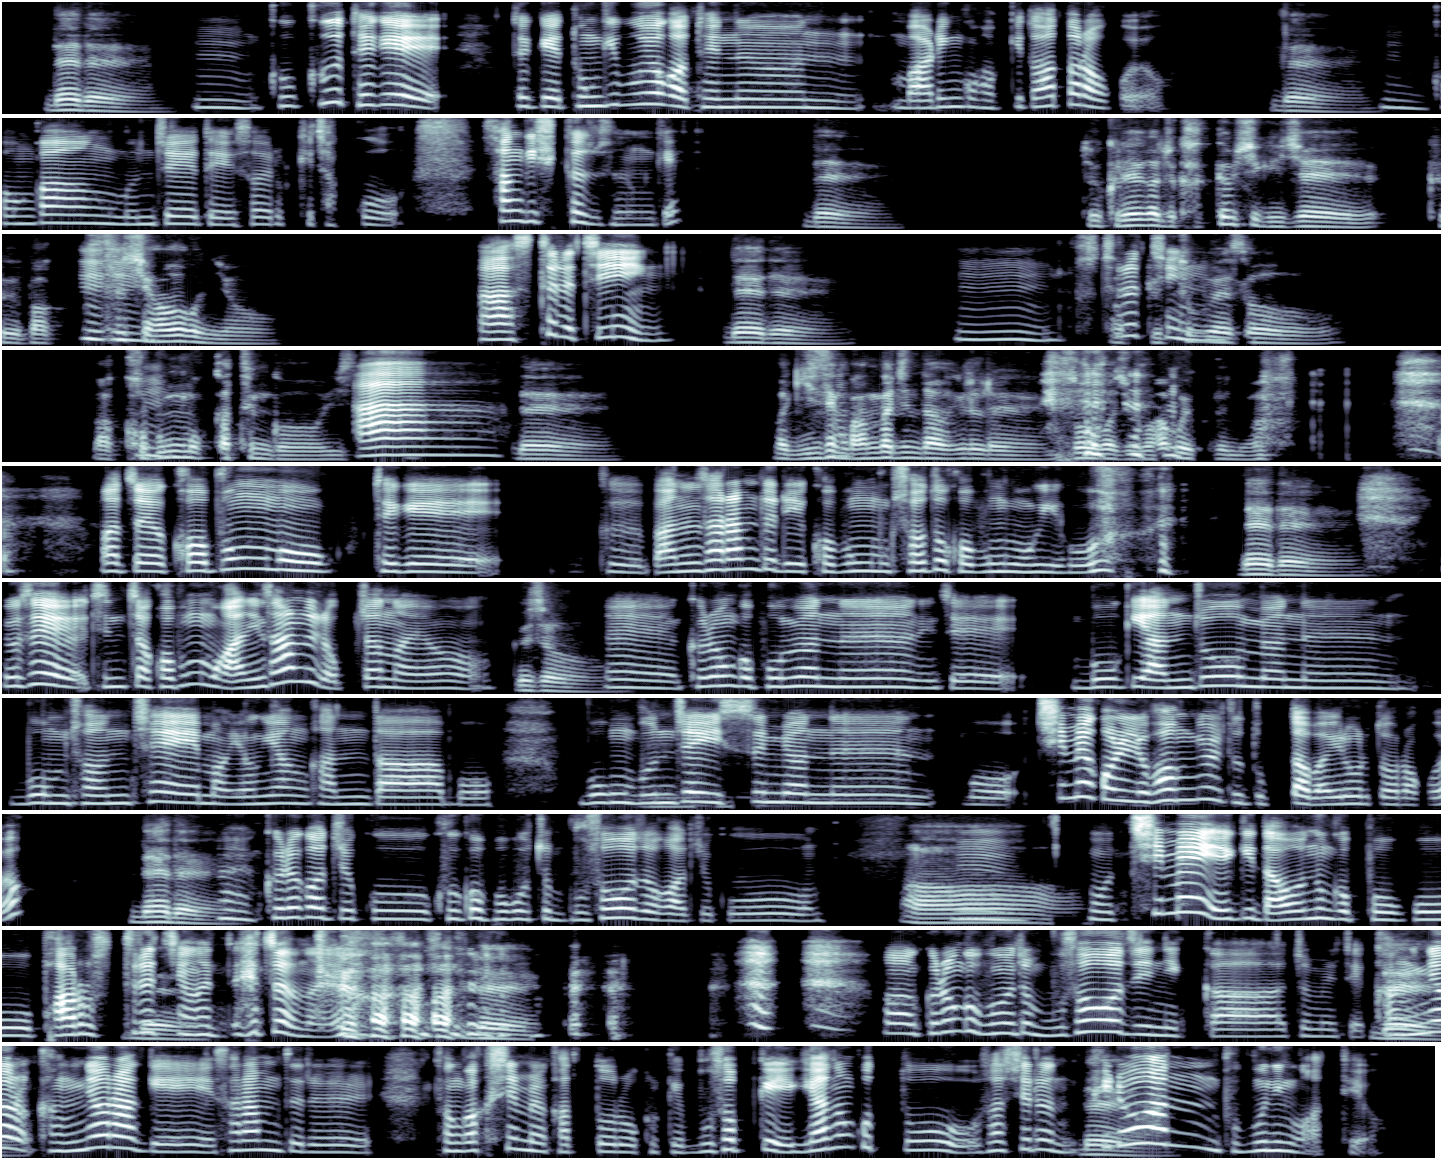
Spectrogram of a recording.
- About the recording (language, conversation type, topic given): Korean, unstructured, 운동을 억지로 시키는 것이 옳을까요?
- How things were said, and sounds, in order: other background noise; laugh; laughing while speaking: "있거든요"; laugh; laughing while speaking: "거북목이고"; laugh; laughing while speaking: "했잖아요"; laugh; tapping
